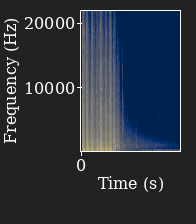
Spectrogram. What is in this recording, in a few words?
naval artillery multiple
